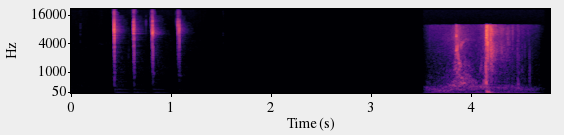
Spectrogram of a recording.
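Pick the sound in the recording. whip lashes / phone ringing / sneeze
whip lashes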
